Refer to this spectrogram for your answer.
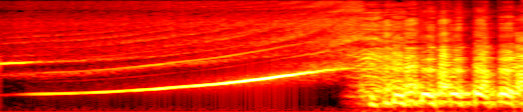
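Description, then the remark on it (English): A swanee whistle slides smoothly upward in pitch for under two seconds, fairly loud, then cuts off into a dense, noisy burst of mixed clattering sound. “can we repeat that noise here in the edit, please? And then a swally whistle.”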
